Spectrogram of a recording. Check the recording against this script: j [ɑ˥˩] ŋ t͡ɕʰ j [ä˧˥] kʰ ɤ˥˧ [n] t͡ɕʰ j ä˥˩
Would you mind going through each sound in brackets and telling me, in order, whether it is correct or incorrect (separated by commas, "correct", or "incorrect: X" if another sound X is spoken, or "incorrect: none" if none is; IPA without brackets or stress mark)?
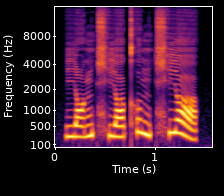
incorrect: ɑ˧˥, correct, incorrect: ŋ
